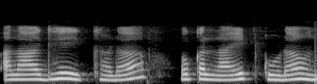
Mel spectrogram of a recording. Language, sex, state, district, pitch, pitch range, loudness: Telugu, female, Andhra Pradesh, Sri Satya Sai, 235 Hz, 225-255 Hz, -16 LUFS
